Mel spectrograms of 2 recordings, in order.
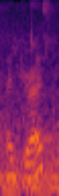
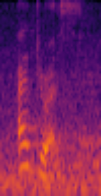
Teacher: American often stresses the first syllable for the noun.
